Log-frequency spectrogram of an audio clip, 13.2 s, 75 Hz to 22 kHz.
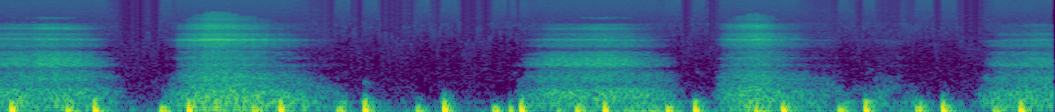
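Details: Male ASMR sleep-aid recording: slow, even heartbeat at about 61 beats a minute with unhurried audible breaths layered over it; normal resting heartbeat and breathing.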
